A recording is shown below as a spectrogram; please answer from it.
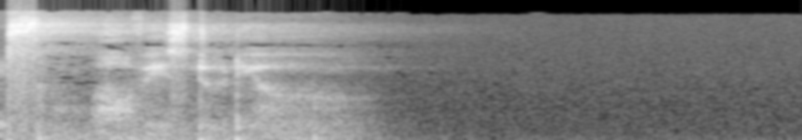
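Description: A loud, breathy whispered intro sound effect with hissy sweeps, strongest at the start and fading away within about two seconds.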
